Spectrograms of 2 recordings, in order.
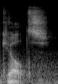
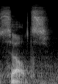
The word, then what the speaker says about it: Celts: And I have been saying Celtic wrong. I've been saying Celtic for a long time. Why? Because we mispronounce things in America and simply because of the basketball team uh the Boston Kelts. We should be calling them the Boston Celts. Doesn't sound as cool, but that is actually correct.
